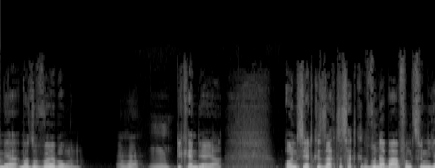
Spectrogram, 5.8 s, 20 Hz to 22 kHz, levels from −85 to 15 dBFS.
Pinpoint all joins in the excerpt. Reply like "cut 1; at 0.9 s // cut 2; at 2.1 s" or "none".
none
